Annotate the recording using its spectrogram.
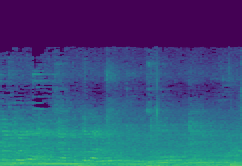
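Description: Indistinct chatter of people and children in a large indoor hall, with music in the background.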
